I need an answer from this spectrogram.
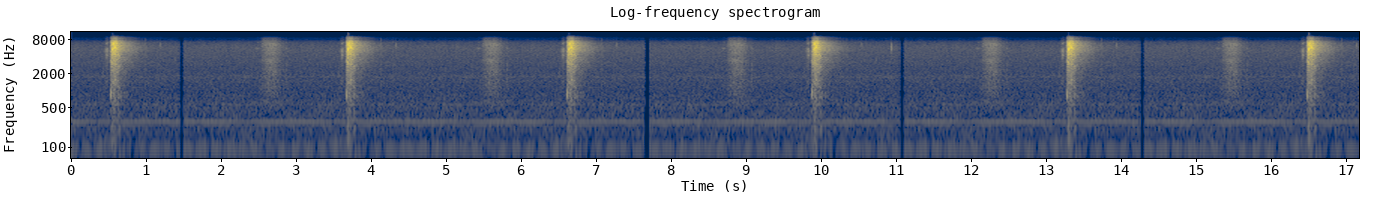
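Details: Bok the cat sneezes again and again on a loop. Crisp explosive bursts come roughly every three seconds, with fainter puffs between them, against a faint steady hum.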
